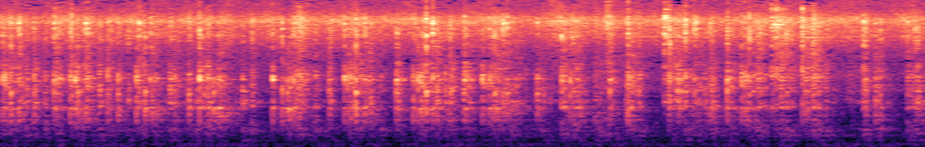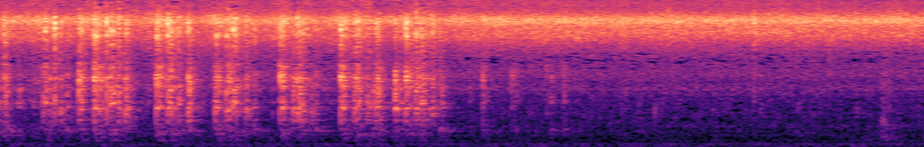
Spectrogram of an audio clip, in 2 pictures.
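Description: Chopped garlic frying in hot vegetable oil in an aluminium frying pan, crackling and sizzling while it is stirred, the tarka being made for the lentils. After about nine seconds the crackle dies away to a quieter, steady hiss.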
